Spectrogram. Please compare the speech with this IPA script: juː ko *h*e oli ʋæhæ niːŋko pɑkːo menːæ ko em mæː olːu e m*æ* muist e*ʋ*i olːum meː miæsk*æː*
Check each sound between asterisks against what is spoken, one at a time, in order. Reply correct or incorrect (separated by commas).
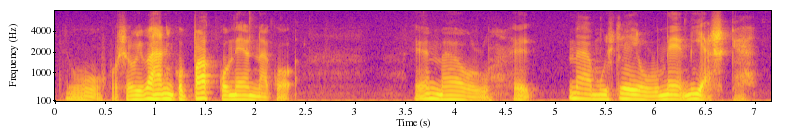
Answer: incorrect, incorrect, incorrect, correct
